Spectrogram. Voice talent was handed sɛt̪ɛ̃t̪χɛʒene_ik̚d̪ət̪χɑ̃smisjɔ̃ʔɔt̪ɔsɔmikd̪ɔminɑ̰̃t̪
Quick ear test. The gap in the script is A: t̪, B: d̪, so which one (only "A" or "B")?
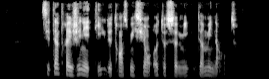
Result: A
